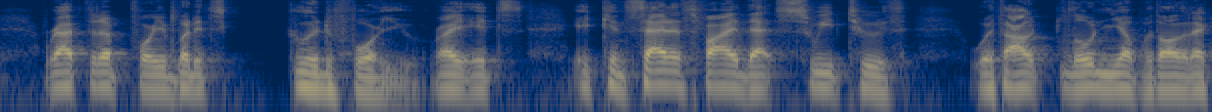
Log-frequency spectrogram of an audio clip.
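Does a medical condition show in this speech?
No.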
